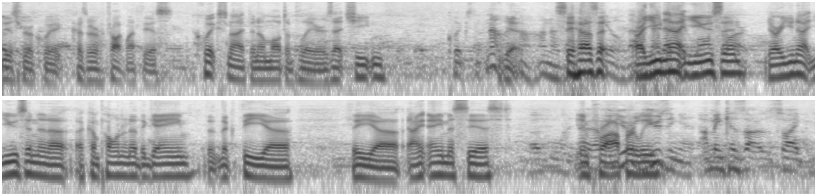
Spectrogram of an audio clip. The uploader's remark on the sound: LIVE* MS Comic Con 23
